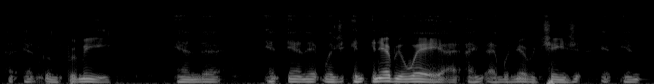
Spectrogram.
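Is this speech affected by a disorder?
Yes: stuttering after combat injury; acquired after combat injuries as marine, eye and internal injuries, four back operations, hip replacement; still not talking very well; stuttered almost 100% at first, could not be understood; here repeated sounds, repeated words.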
